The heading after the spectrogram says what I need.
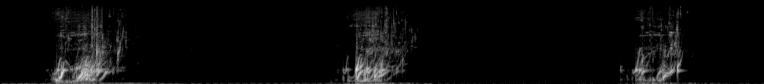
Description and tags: Bubbles Short Bassy Bursts
Short Bass Bubble Burst
Bubble, Short, Burst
